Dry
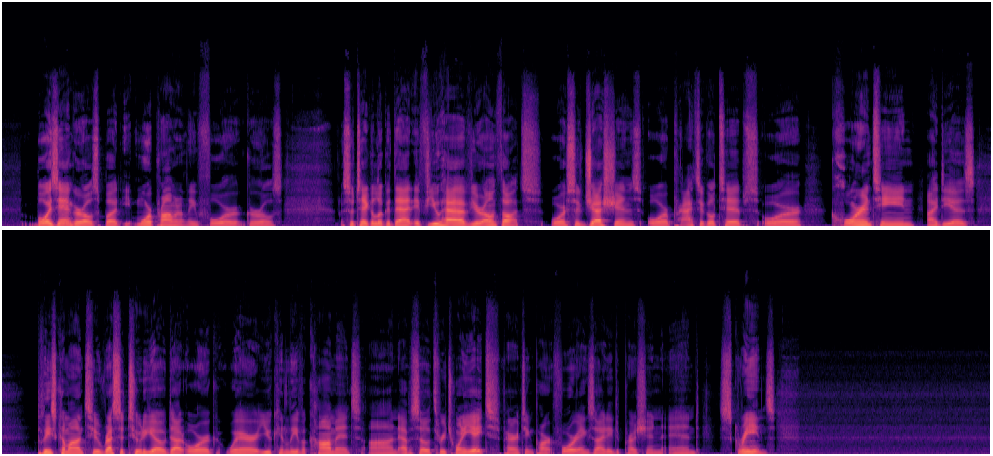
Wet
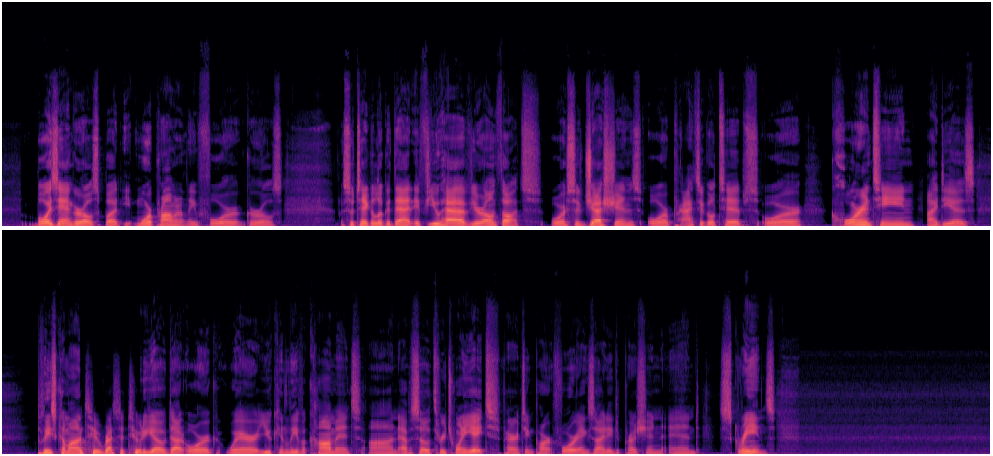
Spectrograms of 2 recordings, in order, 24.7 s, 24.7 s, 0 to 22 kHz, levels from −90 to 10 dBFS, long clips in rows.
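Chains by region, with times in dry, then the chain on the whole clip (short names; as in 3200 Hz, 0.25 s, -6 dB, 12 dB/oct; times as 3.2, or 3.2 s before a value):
5.24–6.29 HPF 120 Hz + notch 2000 Hz, Q 11
13.34–14.1 LPF 1800 Hz + three-band squash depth 100%
whole clip: dry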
